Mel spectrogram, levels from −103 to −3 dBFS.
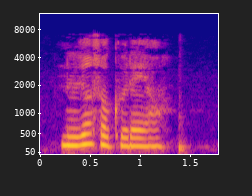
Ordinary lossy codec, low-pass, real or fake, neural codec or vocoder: Opus, 64 kbps; 7.2 kHz; real; none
